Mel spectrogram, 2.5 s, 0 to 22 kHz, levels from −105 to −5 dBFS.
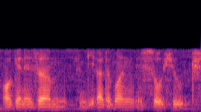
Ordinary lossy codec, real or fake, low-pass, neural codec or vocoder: none; fake; 3.6 kHz; codec, 16 kHz, 16 kbps, FunCodec, trained on LibriTTS, 50 frames a second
